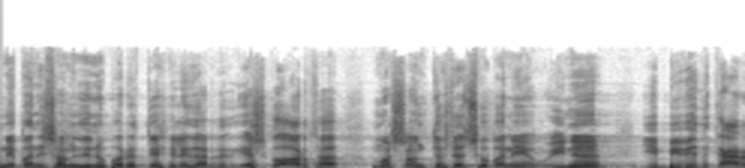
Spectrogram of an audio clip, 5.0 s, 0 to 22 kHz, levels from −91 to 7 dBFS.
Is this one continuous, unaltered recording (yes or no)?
yes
